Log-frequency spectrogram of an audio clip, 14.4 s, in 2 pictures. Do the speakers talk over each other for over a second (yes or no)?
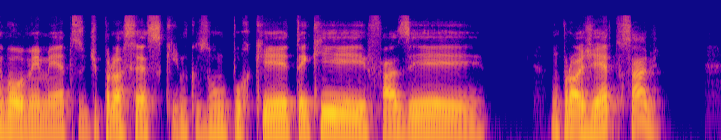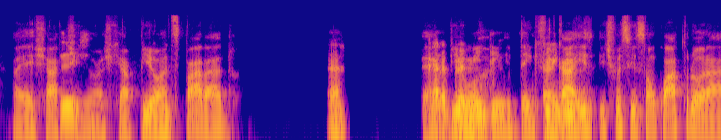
yes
